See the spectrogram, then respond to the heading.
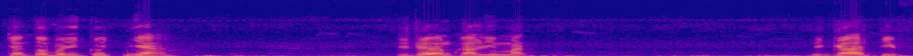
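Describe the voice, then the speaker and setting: A man teaching English pronunciation, slowly repeating example sentences in drills. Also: high-pitched, animated, a bit bright, lo-fi sound, slight background noise. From Indonesia. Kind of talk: pronunciation lesson.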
